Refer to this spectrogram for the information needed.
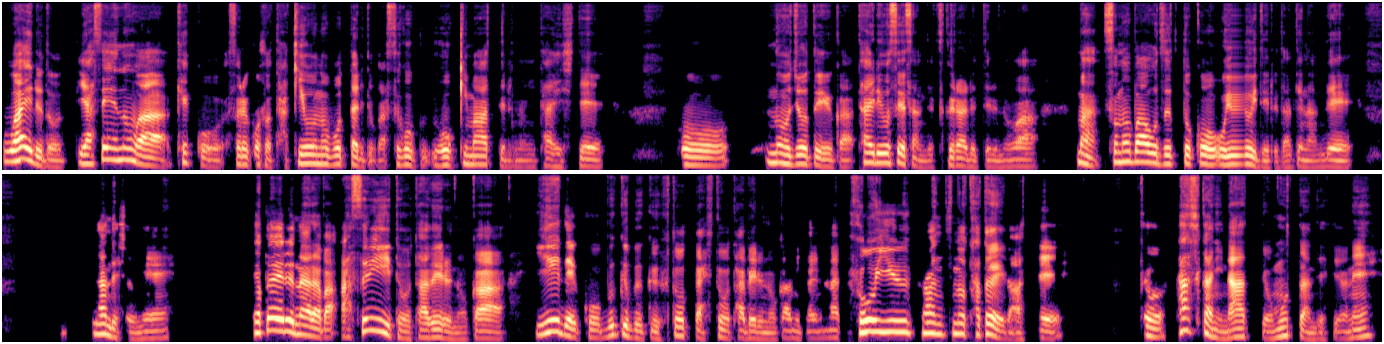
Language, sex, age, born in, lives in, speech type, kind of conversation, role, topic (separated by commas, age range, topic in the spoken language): Japanese, male, 30-34, Japan, United States, conversation, unstructured, none, 日常生活で健康を保つために、普段どのようなことをしていますか？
